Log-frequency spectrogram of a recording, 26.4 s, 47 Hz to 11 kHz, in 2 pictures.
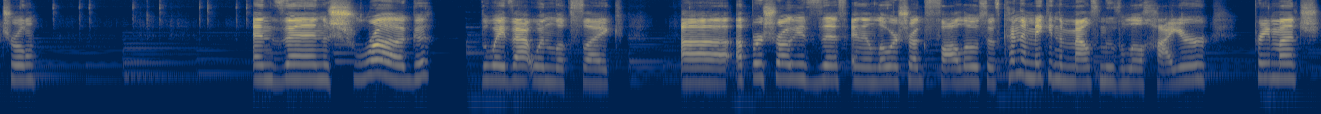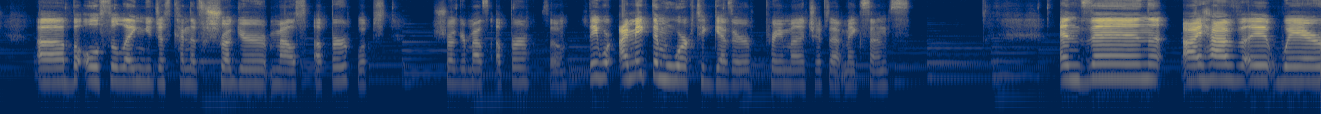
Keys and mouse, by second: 0.5 click, 1.5 click, 3.6 middle click, 4.0-4.5 middle drag, 5.5 KP_1, 7.2 click, 9.1-10.2 drag, 11.8 shift+middle drag, 12.9 click, 14.1 click, 15.4-16.4 drag, 17.3 click, 18.6-20.7 drag, 21.6 click.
